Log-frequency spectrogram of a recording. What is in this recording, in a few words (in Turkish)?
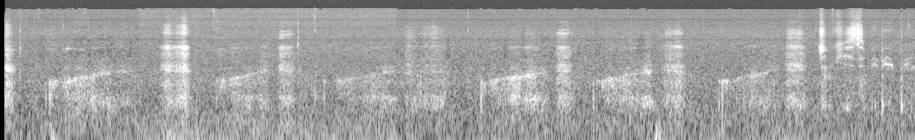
erkek asmr; kulaklikla dinle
